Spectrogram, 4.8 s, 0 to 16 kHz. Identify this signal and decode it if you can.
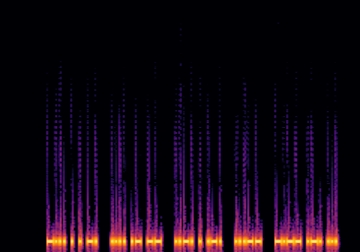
Morse code, heard as a keyed tone, about 46 wpm, 700 Hz. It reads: BEEN HAM FER 3 YRS
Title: K1USN SST QSO Practice 45wpm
